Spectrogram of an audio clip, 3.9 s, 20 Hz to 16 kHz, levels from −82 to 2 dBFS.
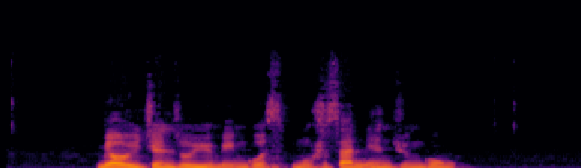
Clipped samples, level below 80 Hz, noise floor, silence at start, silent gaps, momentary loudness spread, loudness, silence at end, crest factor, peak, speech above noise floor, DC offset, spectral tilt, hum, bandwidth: under 0.1%; -44 dBFS; -67 dBFS; 0.65 s; none; 9 LU; -27 LUFS; 0.85 s; 20 dB; -8 dBFS; 41 dB; under 0.1%; -7.5 dB/octave; 50 Hz at -45 dBFS; 10.5 kHz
